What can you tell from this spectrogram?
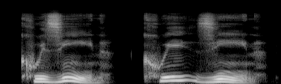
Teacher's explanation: Two syllables, stress on the second.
